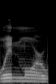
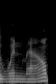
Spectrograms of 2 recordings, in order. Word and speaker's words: Winmau: somebody's calling me out for my double duel winmore winmau compliment and that's true I did I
